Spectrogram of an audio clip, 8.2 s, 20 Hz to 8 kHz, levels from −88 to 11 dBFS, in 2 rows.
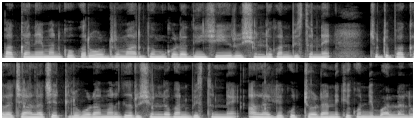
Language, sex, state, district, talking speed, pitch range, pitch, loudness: Telugu, female, Andhra Pradesh, Chittoor, 160 wpm, 195-205 Hz, 200 Hz, -12 LUFS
